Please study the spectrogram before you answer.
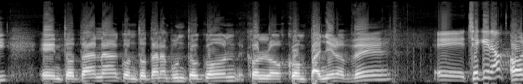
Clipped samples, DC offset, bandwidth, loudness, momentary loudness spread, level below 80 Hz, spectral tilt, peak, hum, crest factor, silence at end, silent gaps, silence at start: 1%; under 0.1%; over 20 kHz; -9 LUFS; 5 LU; -44 dBFS; -3.5 dB/octave; 0 dBFS; none; 10 dB; 0 s; none; 0 s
